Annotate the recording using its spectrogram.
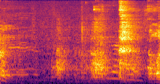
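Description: A man speaking into a handheld microphone in short, emphatic phrases, heard through the hall's speakers.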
